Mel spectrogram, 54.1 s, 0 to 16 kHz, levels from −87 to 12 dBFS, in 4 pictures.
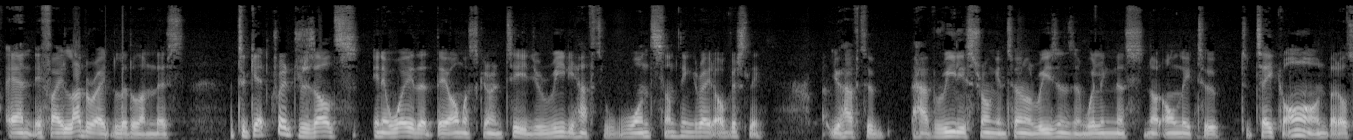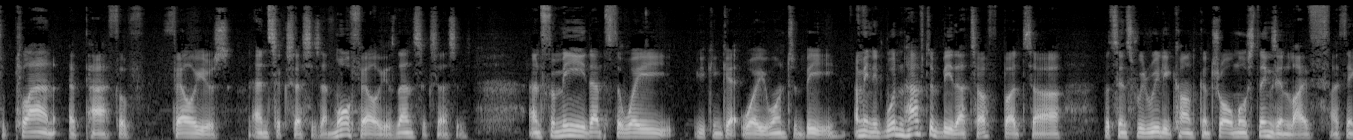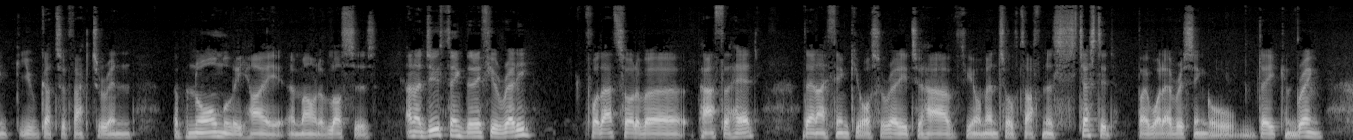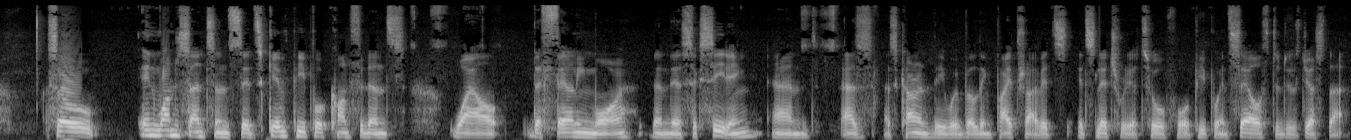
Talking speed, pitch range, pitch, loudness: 195 wpm, 90-110 Hz, 100 Hz, -17 LUFS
